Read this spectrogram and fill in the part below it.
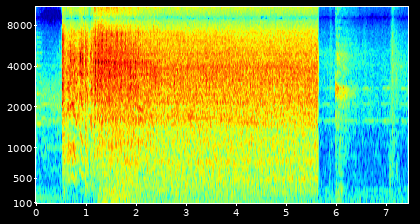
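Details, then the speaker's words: Dodge Dakota just after water pump (Dayco DP962-S) replacement, old pump let the fan wobble and hit things: quick crank, clean catch, steady even run about five seconds with no knocks, squeals or rattles; normal start. "right everything sounds good and I did just replace the pump"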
